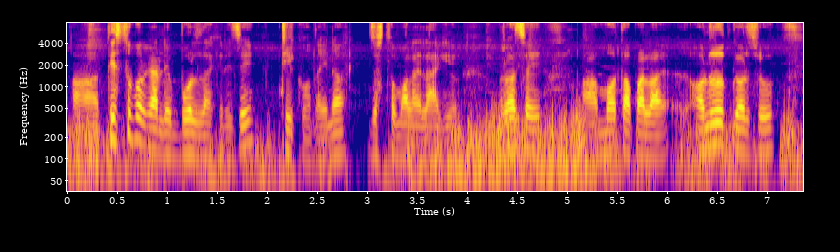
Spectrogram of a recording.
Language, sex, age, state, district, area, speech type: Nepali, male, 45-60, West Bengal, Kalimpong, rural, spontaneous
